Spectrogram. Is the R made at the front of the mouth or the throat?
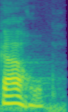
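throat. The R is made at the back, in the throat. This is how it is said in the north. "o R posterior"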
